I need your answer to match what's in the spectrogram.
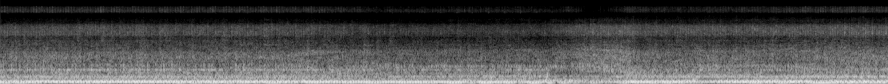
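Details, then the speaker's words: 5.9 Cummins diesel in a truck with a Smeding S472 turbo and EFI Live tuning, first start after installing FLUX 100% injectors, currently on a poor tune: deep, steady clatter with an even low rumble, no stumbles; starts and idles normally. "sound good thoughts sounds like a motor sounds like an engine good deal yes it does probably because it has a horrid tune on it right now"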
